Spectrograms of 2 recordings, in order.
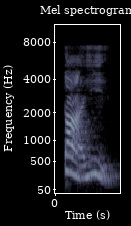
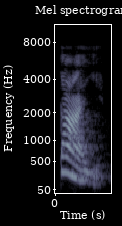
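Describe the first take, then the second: First: 大意 with full falling tones on both syllables; original full tone. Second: 大意 with 意 short, light and toneless; neutral tone. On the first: Teacher showing general idea, 大意 in full tones. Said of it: "if you read it in the neutral tone". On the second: Teacher showing careless, 大意 with neutral tone. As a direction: stress 大 and leave 意 unstressed in 大意. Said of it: "read it in the neutral tone". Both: Shown as a demonstration.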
